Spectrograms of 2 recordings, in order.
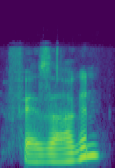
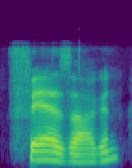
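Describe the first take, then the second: First: Versagen in one piece, stress on SA; unstressed prefix. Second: VER leaned on and set apart from sagen; wrongly stressed prefix. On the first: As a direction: let ver pass lightly into SAgen. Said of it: "I'm not emphasizing the prefix". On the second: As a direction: counterexample versagen with emphasis on VER. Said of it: "Okay, I'm not saying". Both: Shown as a demonstration.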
